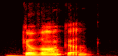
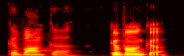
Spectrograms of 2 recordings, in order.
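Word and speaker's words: Gawanke: We looked this up to pronounce it correctly. Leon Gavanka. Gavanka.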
